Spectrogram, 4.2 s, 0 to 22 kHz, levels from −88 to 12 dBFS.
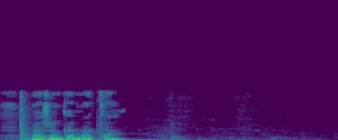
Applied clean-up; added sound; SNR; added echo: classical method WPE with log-MMSE.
